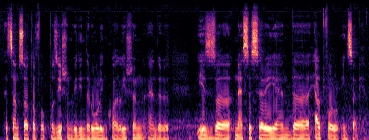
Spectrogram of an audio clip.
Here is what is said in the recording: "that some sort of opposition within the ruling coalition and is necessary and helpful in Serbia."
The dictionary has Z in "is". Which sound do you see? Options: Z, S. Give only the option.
Z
